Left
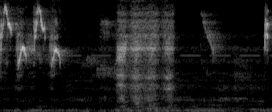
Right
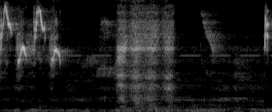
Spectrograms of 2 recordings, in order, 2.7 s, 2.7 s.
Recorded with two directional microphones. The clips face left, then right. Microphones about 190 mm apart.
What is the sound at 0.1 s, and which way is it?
Chirp, 20° left (ahead or behind).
